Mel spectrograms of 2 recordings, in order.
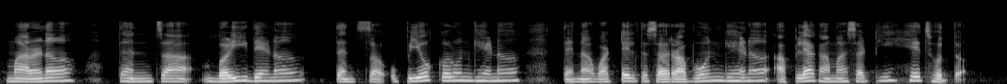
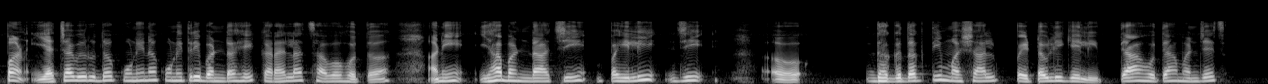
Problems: none marked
